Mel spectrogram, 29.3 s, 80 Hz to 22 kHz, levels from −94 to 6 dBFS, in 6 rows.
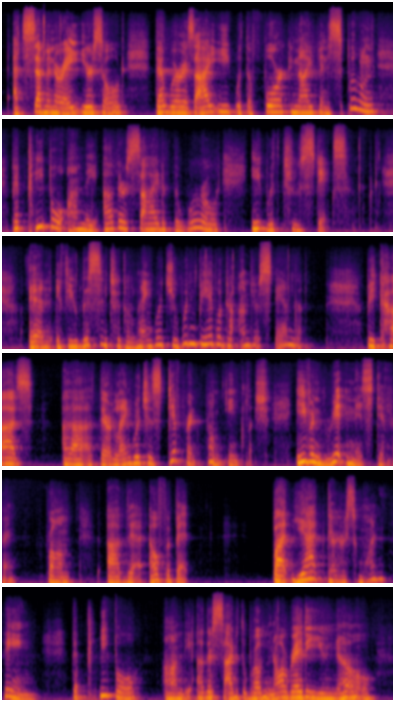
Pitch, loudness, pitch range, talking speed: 190 Hz, -25 LUFS, 165-210 Hz, 160 wpm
